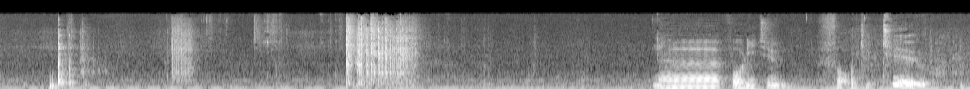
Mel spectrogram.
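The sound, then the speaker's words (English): Percentile dice roll during a tabletop game: a few sharp clacks and a short rattle on a hard surface, followed by people talking. “Can somebody roll me a percentile dice and half it?”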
